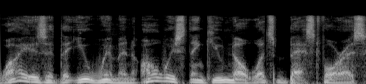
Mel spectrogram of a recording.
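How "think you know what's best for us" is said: plain reading voice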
